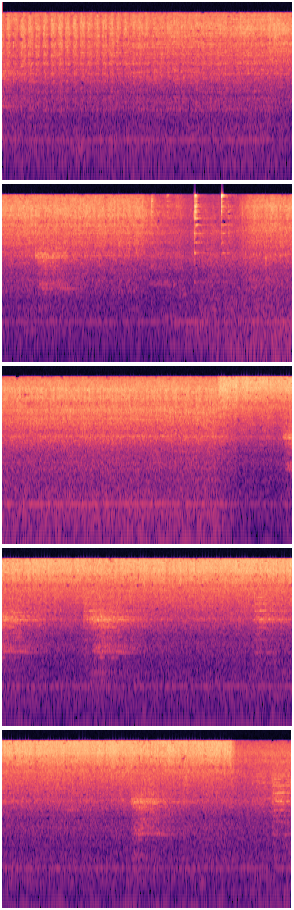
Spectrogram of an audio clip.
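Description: Abrasive belt polishing head grinding against a steel pipe end, a steady rubbing hiss over a steady motor hum. Two sharp clicks come about seven seconds in, and the hiss grows louder about halfway through.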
